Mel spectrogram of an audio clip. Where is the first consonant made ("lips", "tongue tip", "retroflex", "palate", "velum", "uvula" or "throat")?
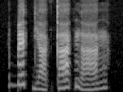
lips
